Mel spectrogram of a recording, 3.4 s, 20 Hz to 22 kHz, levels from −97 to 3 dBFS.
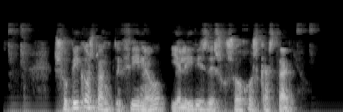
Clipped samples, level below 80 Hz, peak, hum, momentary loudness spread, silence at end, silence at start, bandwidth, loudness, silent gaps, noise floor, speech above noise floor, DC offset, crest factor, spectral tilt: under 0.1%; -38 dBFS; -6 dBFS; none; 6 LU; 0.5 s; 0.1 s; 9 kHz; -25 LUFS; none; -49 dBFS; 25 dB; under 0.1%; 18 dB; -7 dB/octave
